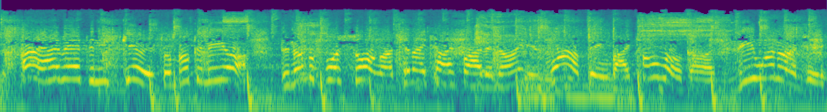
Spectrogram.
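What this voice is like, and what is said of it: Strong regional accent. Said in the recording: “you've got such an accent there.”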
